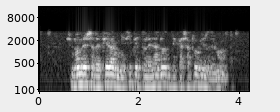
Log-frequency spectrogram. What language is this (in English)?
Spanish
